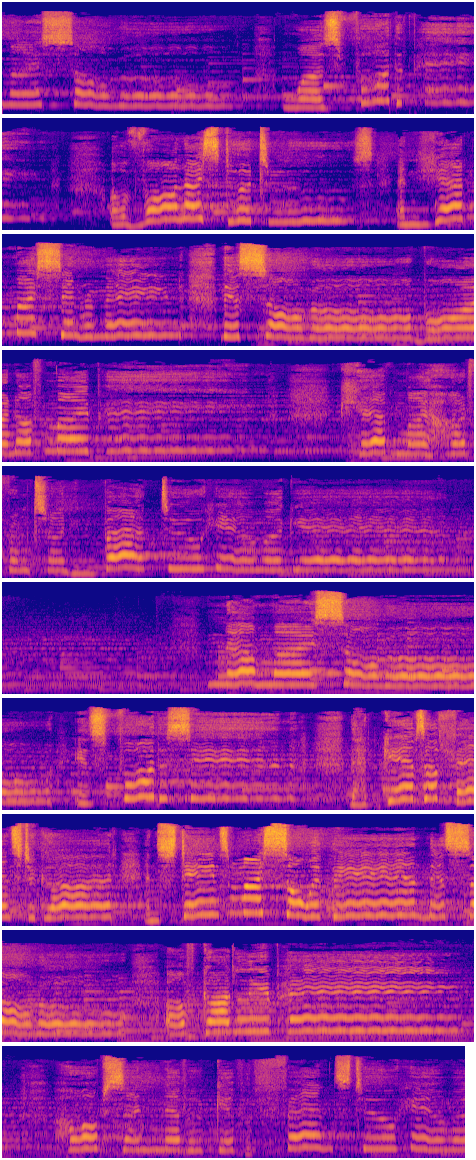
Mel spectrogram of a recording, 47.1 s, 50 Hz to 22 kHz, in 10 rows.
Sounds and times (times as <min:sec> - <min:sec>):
Soul music: 0:00.0 - 0:47.1.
